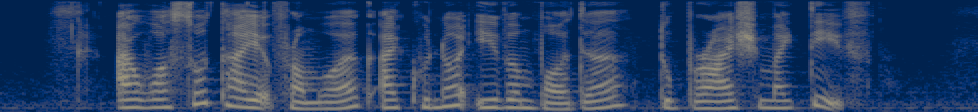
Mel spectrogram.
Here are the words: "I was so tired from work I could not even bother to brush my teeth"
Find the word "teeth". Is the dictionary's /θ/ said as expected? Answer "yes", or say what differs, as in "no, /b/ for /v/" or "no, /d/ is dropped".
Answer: no, /f/ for /θ/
